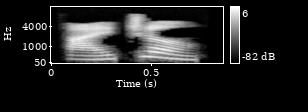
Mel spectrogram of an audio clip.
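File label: "癌症", Mandarin Chinese; hsk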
